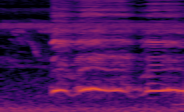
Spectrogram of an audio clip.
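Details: Wild junglefowl crowing in competition near a trap with bait: a steady, tonal crow held on one pitch, broken by a short dip and then resumed, with faint background noise.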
